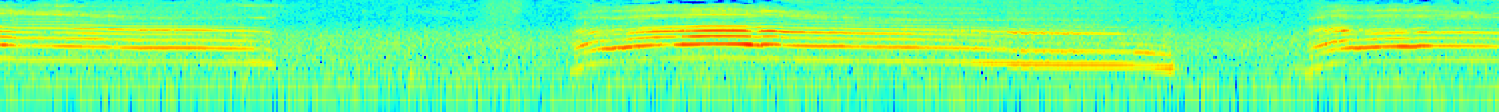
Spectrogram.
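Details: Female cat squabbling for possession of a garden seat, three long harmonic-rich yowls separated by short pauses, each rising sharply then sagging slowly in pitch.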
